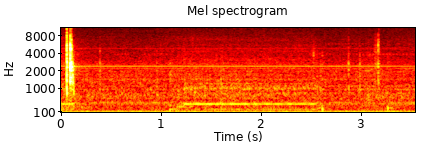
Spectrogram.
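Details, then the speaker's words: Acer netbook hard drive; sharp click, quiet whirring with faint scattered ticks and another click, drive apparently failing. "we're going to pop this drive into the Compact and we're going to see what's up here oh man that sounds bad"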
